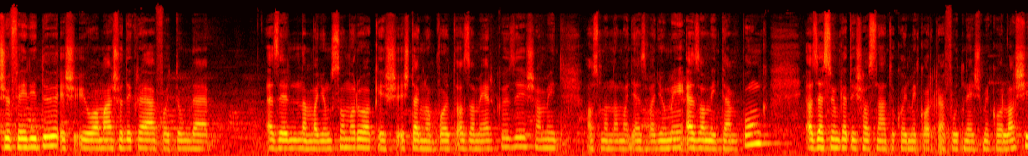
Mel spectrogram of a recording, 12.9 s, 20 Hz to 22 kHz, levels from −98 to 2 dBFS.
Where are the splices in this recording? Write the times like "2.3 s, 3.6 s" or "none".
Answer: none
